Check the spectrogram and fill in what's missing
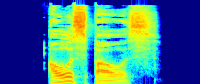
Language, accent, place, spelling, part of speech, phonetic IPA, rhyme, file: German, Germany, Berlin, Ausbaus, noun, [ˈaʊ̯sˌbaʊ̯s], -aʊ̯sbaʊ̯s, De-Ausbaus.ogg
- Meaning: genitive of Ausbau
